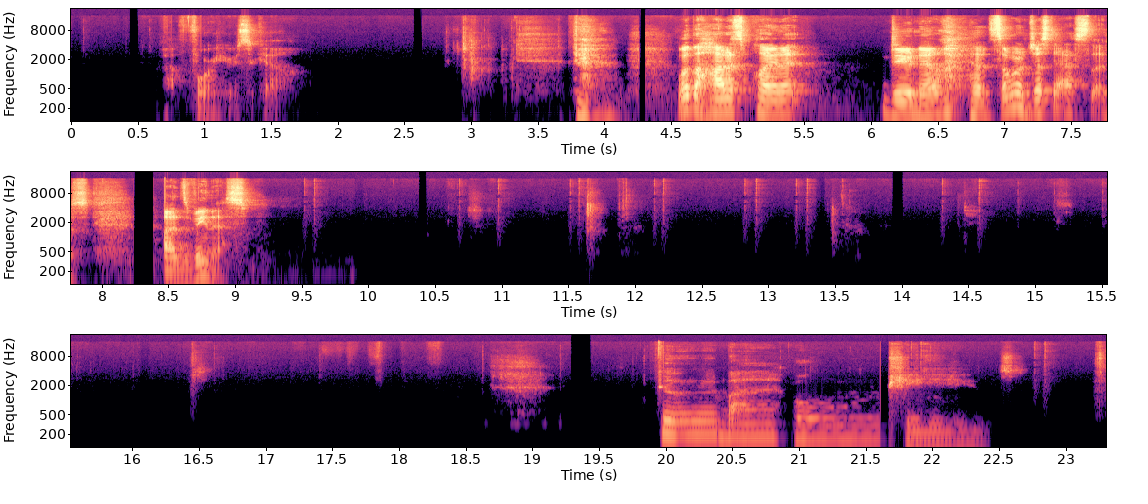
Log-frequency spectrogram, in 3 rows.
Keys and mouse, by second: 0.4 middle click, 0.4 click, 0.5-10.5 middle drag, 10.5 click, 11.4 middle click, 12.0 alt+shift+click, 12.7 alt+shift+middle click, 13.1 alt+shift+click, 13.3 shift+middle click, 14.2-22.7 drag, 22.7-23.3 middle drag, 23.1 g.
